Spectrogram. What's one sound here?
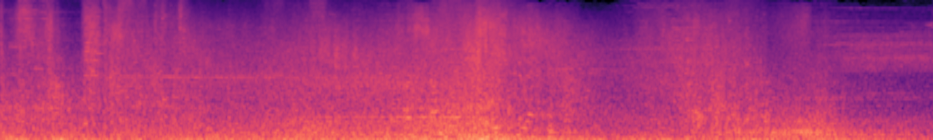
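Game spell effects crackle and boom in a fight.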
